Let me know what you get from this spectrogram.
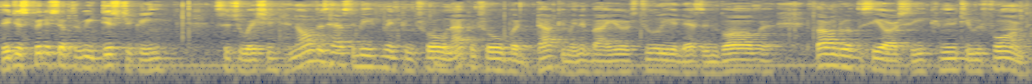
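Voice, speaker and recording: Over noticeable background noise and audible room echo, a man speaks very fast with lively intonation in a fairly low pitch. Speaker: community activist and video show host. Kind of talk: casual monologue to camera. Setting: City Hall.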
